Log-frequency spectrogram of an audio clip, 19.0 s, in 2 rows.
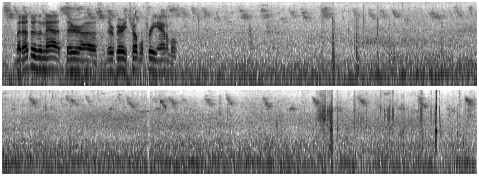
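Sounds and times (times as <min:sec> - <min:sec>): small birds chirping: 0:00.0 - 0:19.0
steady low hum: 0:03.5 - 0:16.5.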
